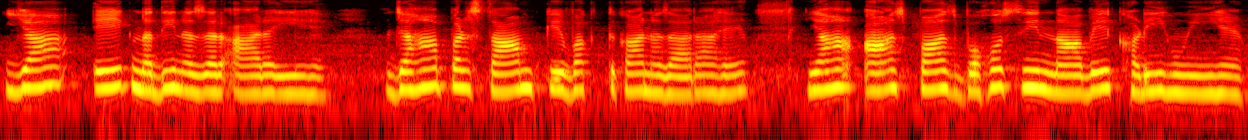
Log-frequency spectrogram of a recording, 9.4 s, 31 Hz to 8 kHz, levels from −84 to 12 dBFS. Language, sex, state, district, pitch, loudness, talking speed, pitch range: Hindi, female, Uttar Pradesh, Ghazipur, 225 Hz, -15 LUFS, 155 wpm, 205-245 Hz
